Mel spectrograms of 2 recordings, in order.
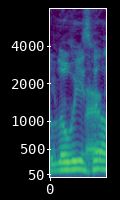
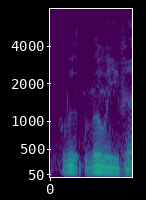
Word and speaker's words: Louisville: where are we the louiseville slugger the bat comes from that louisville you gotta leave the s the s is silent louisville come on john there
